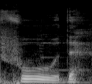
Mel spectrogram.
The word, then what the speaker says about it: food: s spicy spicy y la doble o de la palabra Food se pronuncia como una u larga that spicy Food that spicy Food y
